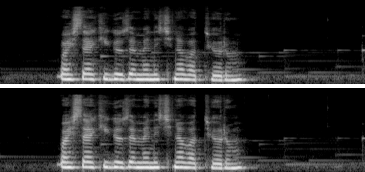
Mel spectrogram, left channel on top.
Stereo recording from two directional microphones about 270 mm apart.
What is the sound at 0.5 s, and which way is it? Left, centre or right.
Speech, centre.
